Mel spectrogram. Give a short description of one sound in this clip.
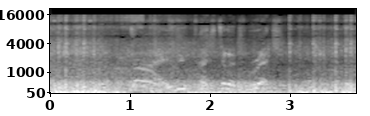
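A man shouts gruffly.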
